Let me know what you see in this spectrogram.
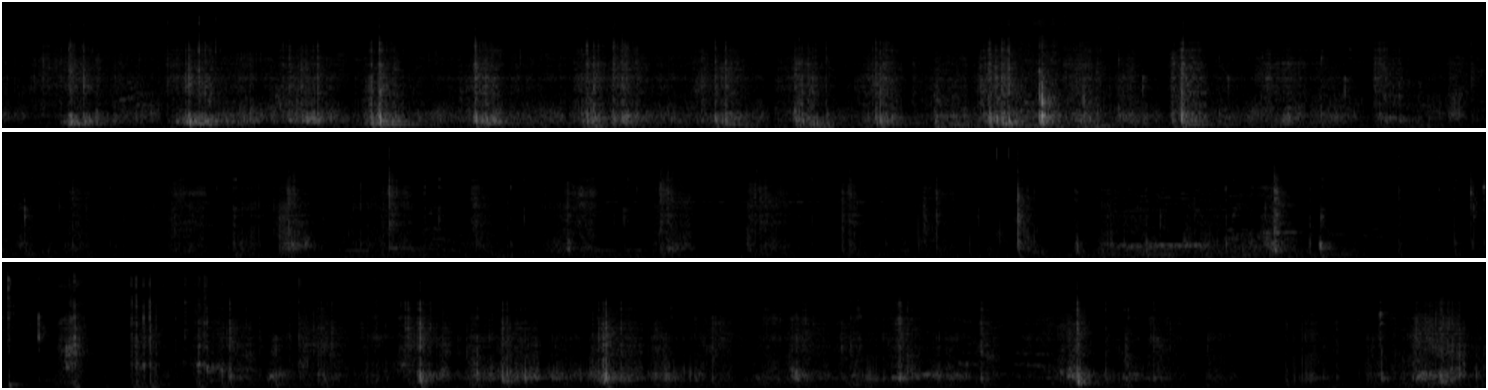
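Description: Cornstarch being chewed: many quick crunches close to the mouth. They come thick and fast for the first several seconds, thin out in the middle, and pick up again later on.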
